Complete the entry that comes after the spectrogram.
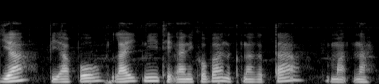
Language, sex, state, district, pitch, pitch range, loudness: Garo, male, Meghalaya, South Garo Hills, 130 Hz, 120-155 Hz, -21 LUFS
